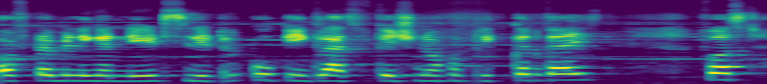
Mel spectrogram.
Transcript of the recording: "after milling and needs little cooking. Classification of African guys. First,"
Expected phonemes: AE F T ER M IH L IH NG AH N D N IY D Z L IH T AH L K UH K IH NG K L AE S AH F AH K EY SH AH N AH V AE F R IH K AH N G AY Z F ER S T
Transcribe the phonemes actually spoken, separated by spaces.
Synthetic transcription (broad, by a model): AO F T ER M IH L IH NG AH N N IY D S L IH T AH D K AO K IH NG K L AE S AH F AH K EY SH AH N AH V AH P R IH K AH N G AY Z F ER S T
